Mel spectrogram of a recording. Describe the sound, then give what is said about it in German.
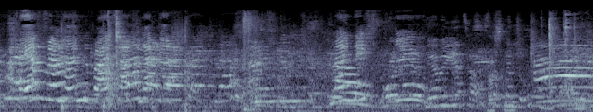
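Several children's high voices chatter and exclaim excitedly, with rising, pitched cries of wonder overlapping one another throughout amid lively background bustle, as the children, sitting with their parents, discover things under microscopes. “Immer wieder höre ich staunende Geräusche, wenn sie etwas im Mikroskop entdeckt haben.”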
